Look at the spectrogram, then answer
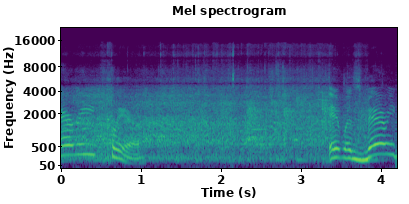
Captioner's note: laughter and applause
